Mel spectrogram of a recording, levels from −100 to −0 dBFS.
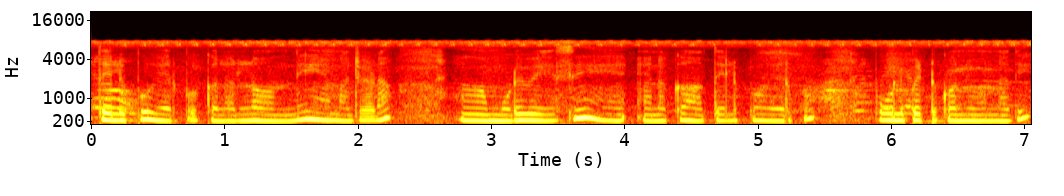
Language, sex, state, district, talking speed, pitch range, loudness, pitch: Telugu, female, Andhra Pradesh, Visakhapatnam, 110 wpm, 215-250 Hz, -18 LUFS, 225 Hz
